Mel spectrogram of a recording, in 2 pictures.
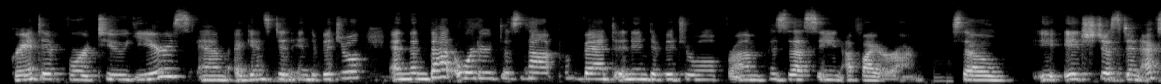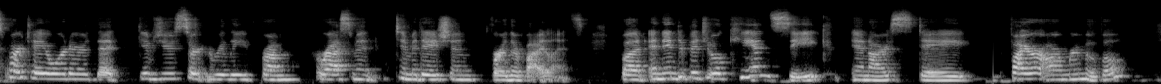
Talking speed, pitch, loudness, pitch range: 125 wpm, 230 Hz, -18 LUFS, 205-255 Hz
